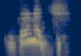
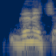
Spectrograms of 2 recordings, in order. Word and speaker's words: Greenwich: green h w silent greenwich next to london uk uk it is pronounced as grenache in uk english uk english greenwich w silent w silent please sponsor us greenwich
